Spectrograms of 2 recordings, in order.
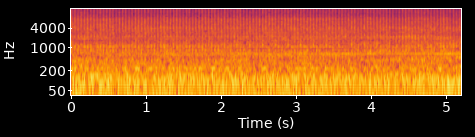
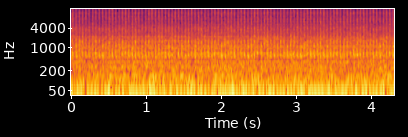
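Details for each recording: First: Toyota Dyna diesel at idle after injection pump rear-section repair and plunger replacement, pump being warmed up and adjusted: steady, even clatter with a regular low beat and no misses; running smoothly, much improved over before. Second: Toyota Dyna diesel: long cranking, then idle lurches and stumbles with uneven knocks, worse when hot; adjustment can't fix it, rear injection pump plungers being repaired.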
